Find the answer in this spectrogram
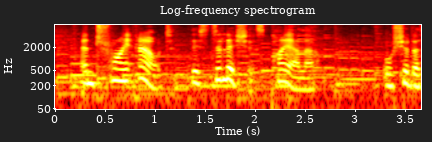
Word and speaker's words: paella: With the dish itself, I've always known it to be pronounced as paella, but that isn't correct, is it? No, the double L in Spanish is pronounced like the English Y.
